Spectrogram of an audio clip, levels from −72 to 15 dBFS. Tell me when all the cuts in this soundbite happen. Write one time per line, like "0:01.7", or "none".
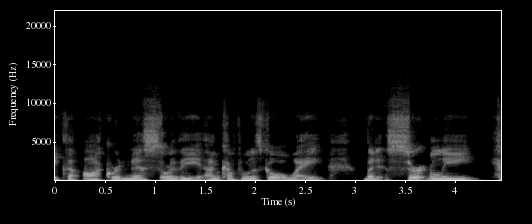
none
